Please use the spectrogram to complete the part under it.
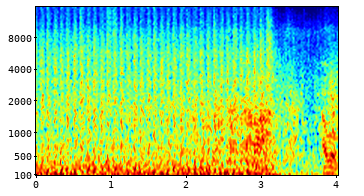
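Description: Rapid sustained machine gun fire from a warplane in the World of Warplanes video game, loud and continuous for about three seconds before cutting off, with voices briefly audible.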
